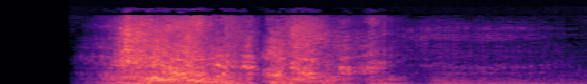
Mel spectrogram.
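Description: A roar sound effect starting about half a second in, with a second, shorter roar right after it, then dying away.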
